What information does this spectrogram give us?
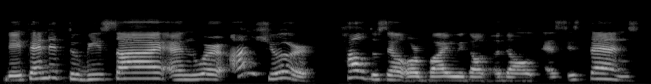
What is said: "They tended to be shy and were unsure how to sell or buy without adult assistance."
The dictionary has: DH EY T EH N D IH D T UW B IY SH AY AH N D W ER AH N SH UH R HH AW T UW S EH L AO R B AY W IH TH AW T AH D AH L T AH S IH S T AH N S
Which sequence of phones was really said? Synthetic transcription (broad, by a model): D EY T EH N D IH D T UW B IY S AY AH N W ER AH N SH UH R HH AW T UW S EH L AO R B AY W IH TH AW T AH D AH L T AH S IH S T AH N S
